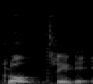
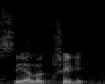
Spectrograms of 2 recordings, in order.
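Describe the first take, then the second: First: CLO is said as one syllable, klo. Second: CLO is spelled out letter by letter. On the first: The name is taken from the word clothes. The speaker calls it right. "উচ্চারণ হবে ক্লো three D" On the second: The name is treated as an abbreviation. The speaker calls it wrong. "Not সিএলও three D"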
